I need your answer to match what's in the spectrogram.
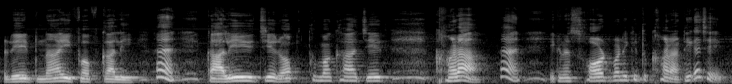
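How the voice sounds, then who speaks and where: A woman's voice: low voice, expressive, measured pace, darkish tone. A woman teacher who reads English lines aloud and explains them to students in Bengali, often checking whether they follow.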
